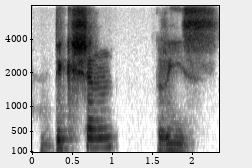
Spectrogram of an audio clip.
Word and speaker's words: dictionaries: you pronounce it dictionaries we don't we don't pronounce a okay yeah dictionaries dictionaries no a no a yeah you you have to drop a diction re okay there is no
